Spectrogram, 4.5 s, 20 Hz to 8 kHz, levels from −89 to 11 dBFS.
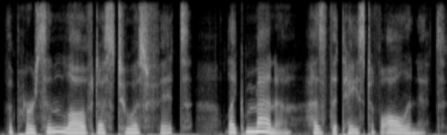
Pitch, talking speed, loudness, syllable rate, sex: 210 Hz, 215 wpm, -17 LUFS, 5.2 syllables/s, female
